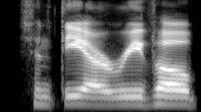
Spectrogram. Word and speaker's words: Cynthia Erivo: I could see Cynthia Erivo. Is that how you pronounce it? Yep. Cynthia Erivo possibly getting it, but I would be kind of shocked if Nora didn't beat that.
